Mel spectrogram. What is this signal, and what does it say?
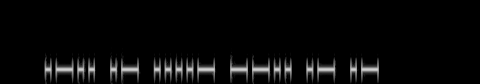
Morse code, heard as a keyed tone, about 22 wpm, 700 Hz. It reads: LA4ZAA
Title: DXCC-100 Call Signs - 6 Characters - Repeated 2x - 22wpm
